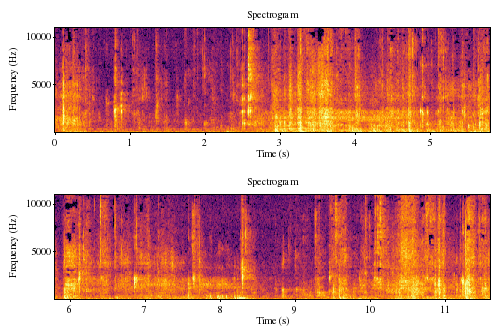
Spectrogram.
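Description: Faint, irregular chewing and crunching of undercooked microwave popcorn, full of unpopped kernels.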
